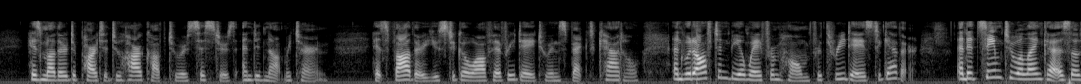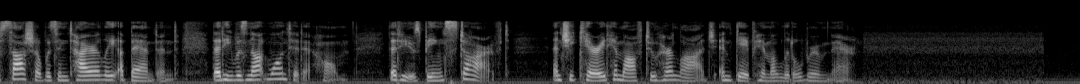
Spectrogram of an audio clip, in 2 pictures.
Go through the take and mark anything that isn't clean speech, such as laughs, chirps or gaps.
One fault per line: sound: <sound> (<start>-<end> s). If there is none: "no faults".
no faults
